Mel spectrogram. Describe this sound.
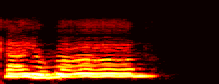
CAILLOUX MAN
voice, PROD, male, low, gweebit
